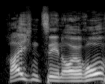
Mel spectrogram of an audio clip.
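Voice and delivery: high, loud question; indulgent mother. Acted. Mother paying boy's toll, indulgent voice. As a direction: ask it as the mother playing along. Mother humours small boy.

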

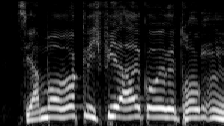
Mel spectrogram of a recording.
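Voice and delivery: high-pitched accusation; high put-on officious voice; accusing policewoman. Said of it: "ruft die Polizistin".

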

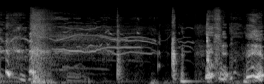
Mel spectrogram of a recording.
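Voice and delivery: high breathless shriek of laughter. Real, not acted. Teller bursts out laughing at the story, shriek. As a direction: crack up completely.

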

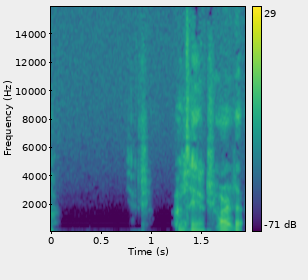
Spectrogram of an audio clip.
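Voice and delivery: breathy self-encouraging whisper. Retold or imitated. Coming out of the tube, whispering she made it. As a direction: whisper it to yourself, just for you.

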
